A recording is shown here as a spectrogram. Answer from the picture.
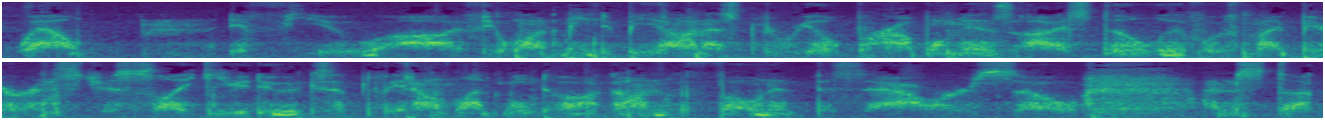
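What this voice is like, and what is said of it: Whispering. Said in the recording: “whispering and whispering”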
